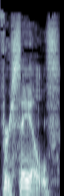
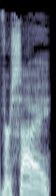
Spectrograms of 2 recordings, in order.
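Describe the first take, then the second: First: It is said the local town way. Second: It is said like the palace name. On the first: "locally it's pronounced Versailles" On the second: "named after the Royal Palace of Versailles"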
